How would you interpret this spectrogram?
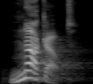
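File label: "KO", announcer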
